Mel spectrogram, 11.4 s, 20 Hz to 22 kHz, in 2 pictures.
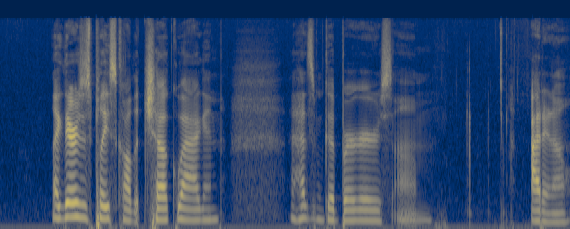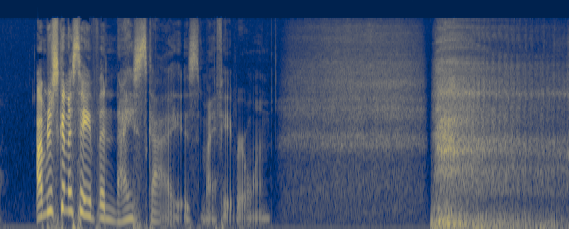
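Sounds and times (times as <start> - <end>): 
speech: 0.5 - 4.4, 5.3 - 8.8
heavy breathy exhale: 8.6 - 11.3.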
